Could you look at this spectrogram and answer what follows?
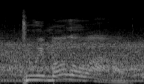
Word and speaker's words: Tuimoloau: JT Tuimoloau. It's Molo, like Rolo, folks. That's how they tell us to pronounce it.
